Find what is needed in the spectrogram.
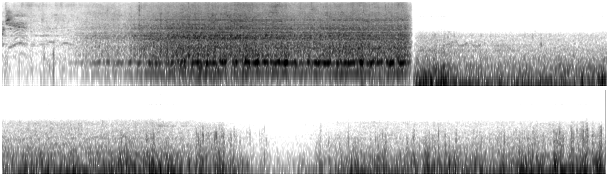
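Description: Motorboat running: a steady engine drone with rushing wind and water noise. It cuts off abruptly about six seconds in and is replaced by a muffled low rumble, which dips briefly about two-thirds of the way through and then returns.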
